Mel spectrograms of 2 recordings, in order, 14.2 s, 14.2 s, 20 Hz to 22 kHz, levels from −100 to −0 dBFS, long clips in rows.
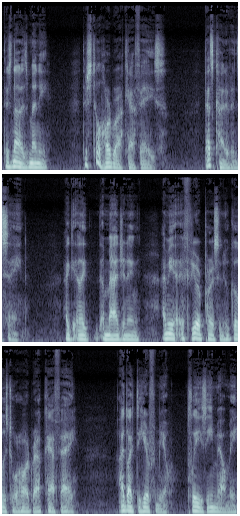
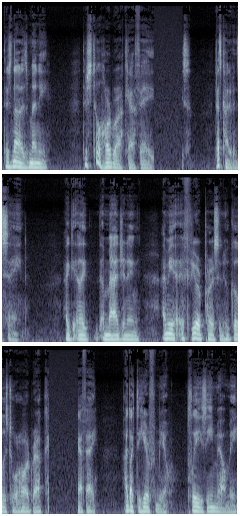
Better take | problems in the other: first | audio freezing; at 3 s for 0.5 s and at 10 s for 0.5 s

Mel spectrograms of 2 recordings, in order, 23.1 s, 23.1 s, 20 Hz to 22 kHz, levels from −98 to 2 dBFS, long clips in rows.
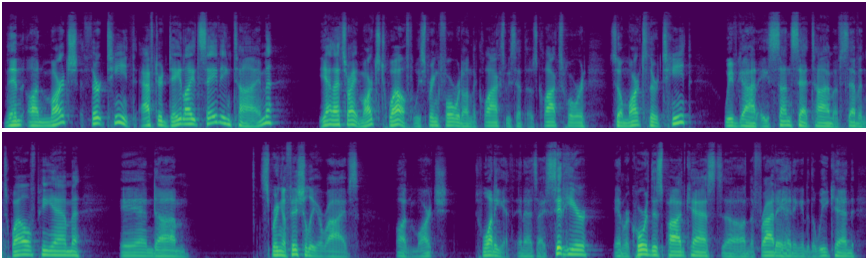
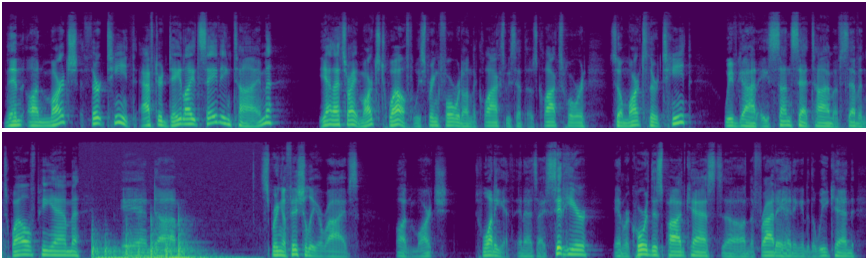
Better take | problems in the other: first | door banging; loud; from 13 to 14 s; peak level with the speech

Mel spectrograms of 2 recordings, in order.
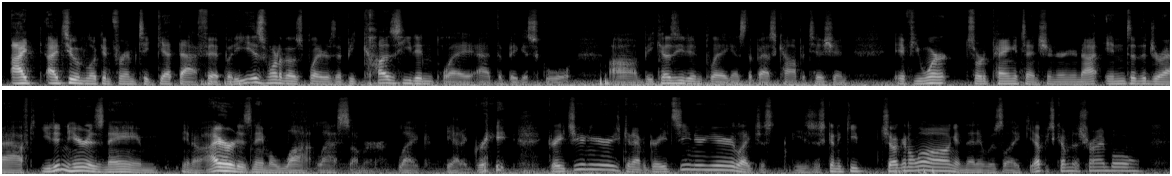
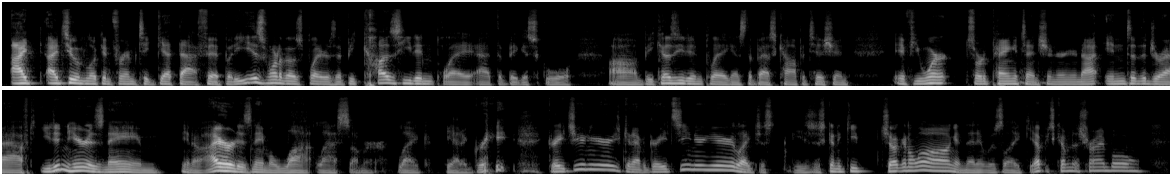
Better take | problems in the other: second | low rumble; faint; throughout; 25 dB below the speech

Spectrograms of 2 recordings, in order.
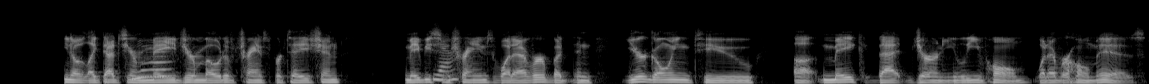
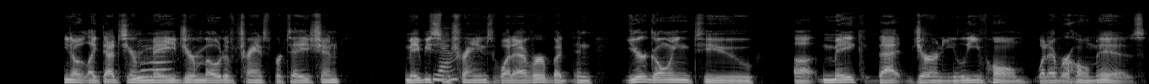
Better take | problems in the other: second | muffled; slightly; fading above 3 kHz

